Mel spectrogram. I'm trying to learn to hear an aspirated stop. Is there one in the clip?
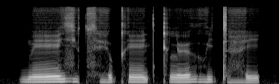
yes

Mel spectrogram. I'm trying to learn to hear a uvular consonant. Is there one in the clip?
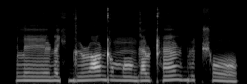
no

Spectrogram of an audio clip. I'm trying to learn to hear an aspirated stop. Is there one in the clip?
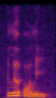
no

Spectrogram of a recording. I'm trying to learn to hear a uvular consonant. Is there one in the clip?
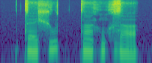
no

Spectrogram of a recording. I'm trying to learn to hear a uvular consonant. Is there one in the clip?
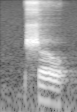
no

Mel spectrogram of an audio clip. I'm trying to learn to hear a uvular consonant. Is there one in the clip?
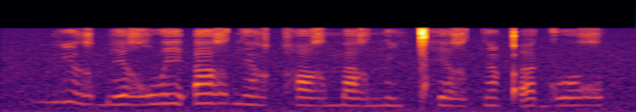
yes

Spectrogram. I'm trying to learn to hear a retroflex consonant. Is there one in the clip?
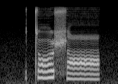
yes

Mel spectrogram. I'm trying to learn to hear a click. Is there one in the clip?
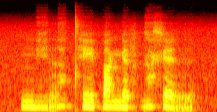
no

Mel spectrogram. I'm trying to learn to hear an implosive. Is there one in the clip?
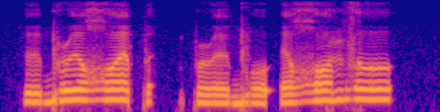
no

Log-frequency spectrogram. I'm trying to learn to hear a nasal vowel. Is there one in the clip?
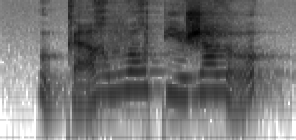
no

